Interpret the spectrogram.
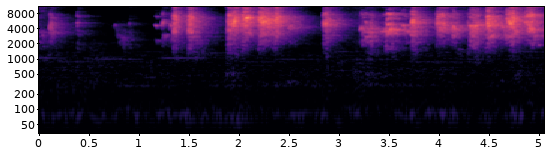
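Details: Lovebirds recorded in a calm environment, chattering in dense, loud bursts of shrill high-pitched chirps and squeaks that build after a quieter start, with little else heard.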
